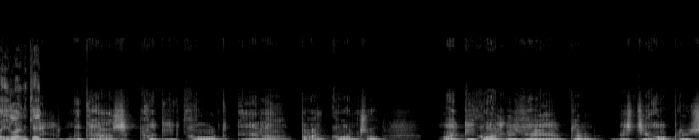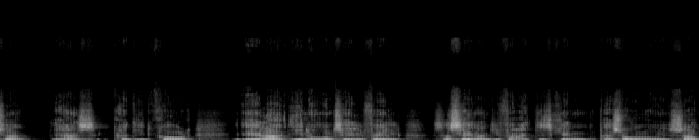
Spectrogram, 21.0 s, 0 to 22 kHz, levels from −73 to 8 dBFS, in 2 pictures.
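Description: A speech recording that drops into a stereo read as mono fault at 0.59 s, right after "et eller andet", and stays that way to the end. The left and right samples are being taken in turn as one channel, so everything plays at half speed and a full octave (12 semitones) low. What separates this from a plain sample-rate mismatch is the faint mirrored copy of the sound in the upper half of the spectrum.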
